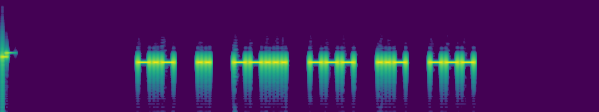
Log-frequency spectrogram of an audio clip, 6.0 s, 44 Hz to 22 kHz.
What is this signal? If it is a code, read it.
Morse code, heard as a keyed tone, about 30 wpm, spaced as for 22 wpm, 700 Hz. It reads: KI7OUO
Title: USA Call Signs - 6 Characters - 2x Character Spacing - 30wpm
